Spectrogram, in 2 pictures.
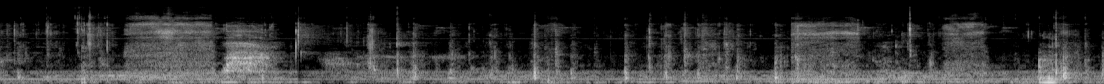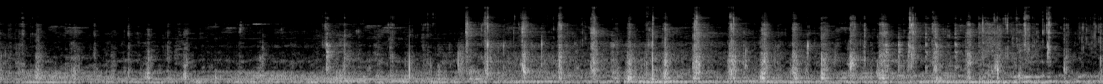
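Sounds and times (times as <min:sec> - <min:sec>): chewing food: 0:00.0 - 0:22.0
breathy hisses: 0:01.2 - 0:03.4, 0:07.9 - 0:08.8
wet mouth and finger clicks: 0:02.9 - 0:03.8.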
